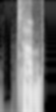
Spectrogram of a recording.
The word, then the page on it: tub: British English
